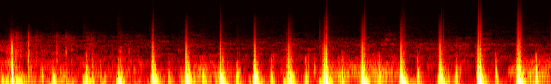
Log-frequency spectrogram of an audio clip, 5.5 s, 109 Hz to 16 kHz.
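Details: Fast, steady heart thumps at roughly 160 a minute during recovery after exercise, with breathplay, after drinking an energy drink beforehand; rapid heartbeat.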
